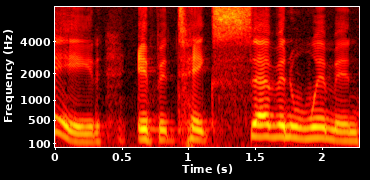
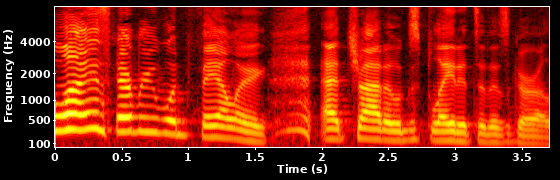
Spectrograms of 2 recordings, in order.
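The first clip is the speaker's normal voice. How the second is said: loud, laughing disbelief at their failing; raised voice, comically fed up; exasperated; 4 semitones higher, 7 dB louder than usual. Retold or imitated. Viewer baffled that everyone fails to explain it, exasperated.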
